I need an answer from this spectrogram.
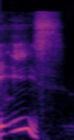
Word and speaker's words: Ys: pronounce that john east they said they they say ease yes yeah yeah they say i think i think that's the proper pronunciation of it but i always just pronounce it as wise they say that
